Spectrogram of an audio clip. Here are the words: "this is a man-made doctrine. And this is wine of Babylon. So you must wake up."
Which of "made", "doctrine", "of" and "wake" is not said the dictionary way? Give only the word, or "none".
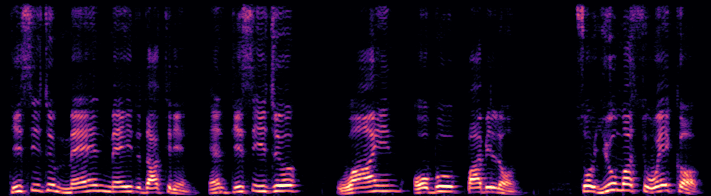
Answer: of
